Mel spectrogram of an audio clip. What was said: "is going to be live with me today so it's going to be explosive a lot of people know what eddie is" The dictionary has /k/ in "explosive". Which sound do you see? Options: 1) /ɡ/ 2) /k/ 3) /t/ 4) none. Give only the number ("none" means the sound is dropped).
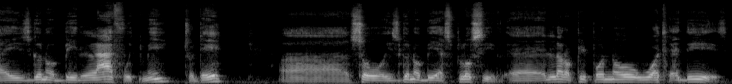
2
